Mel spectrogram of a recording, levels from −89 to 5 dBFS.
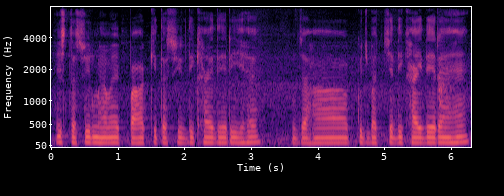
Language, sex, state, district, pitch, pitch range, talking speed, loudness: Hindi, male, Maharashtra, Aurangabad, 110 Hz, 105-115 Hz, 180 wpm, -31 LUFS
